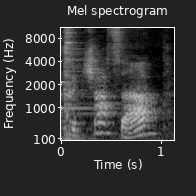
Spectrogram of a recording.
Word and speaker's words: Cachaça: Our Cachaça. cachaça. And the last C has the little extra C underneath it, which means you pronounce it like an S.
